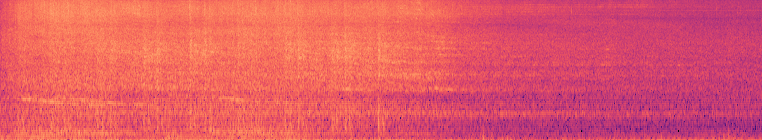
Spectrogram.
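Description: NS intercity train running past, its wheels clattering on the rails with a falling whine. The sound fades after about seven seconds as the train draws away.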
